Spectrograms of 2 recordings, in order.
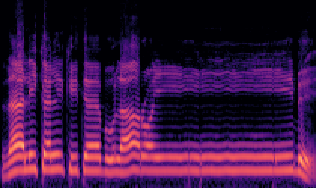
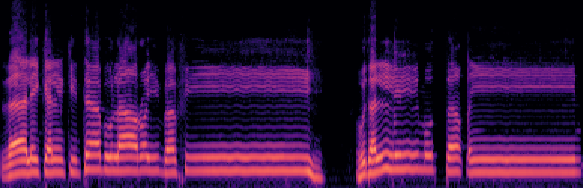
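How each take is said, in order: First: There is a pause right after raib. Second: There is a pause right after fih. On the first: "থেমে গেলাম।" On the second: "এই ফিহ বলে থেমে যেতে পারি"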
